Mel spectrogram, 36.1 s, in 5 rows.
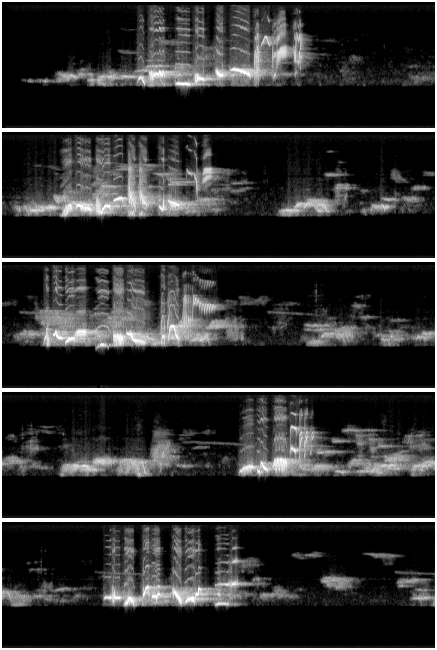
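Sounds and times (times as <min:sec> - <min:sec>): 
common blackbird singing: 0:00.4 - 0:06.0, 0:06.8 - 0:36.0.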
